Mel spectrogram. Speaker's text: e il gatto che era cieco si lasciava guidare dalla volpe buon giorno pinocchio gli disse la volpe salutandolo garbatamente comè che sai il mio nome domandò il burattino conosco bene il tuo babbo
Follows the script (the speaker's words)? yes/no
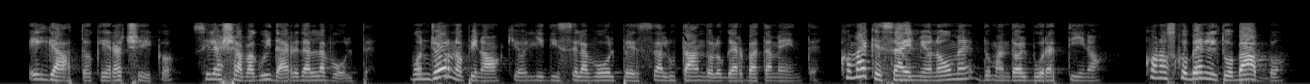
yes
